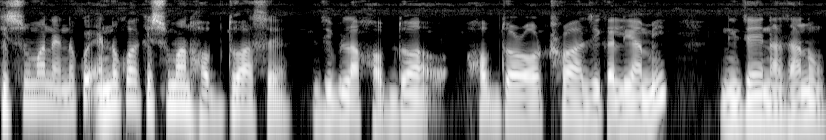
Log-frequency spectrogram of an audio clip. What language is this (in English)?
Assamese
